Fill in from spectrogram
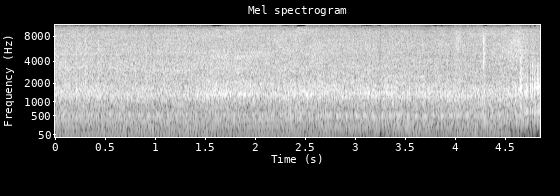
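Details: A vehicle engine idles steadily under faint background murmur, with no animal calls to be heard.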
